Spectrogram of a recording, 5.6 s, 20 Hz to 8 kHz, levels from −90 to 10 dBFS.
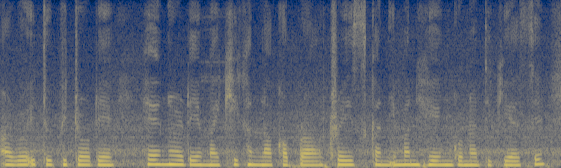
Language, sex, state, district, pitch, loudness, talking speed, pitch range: Nagamese, female, Nagaland, Dimapur, 195 Hz, -13 LUFS, 190 wpm, 190-205 Hz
